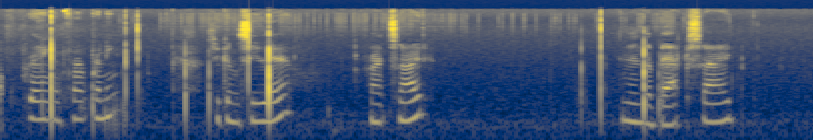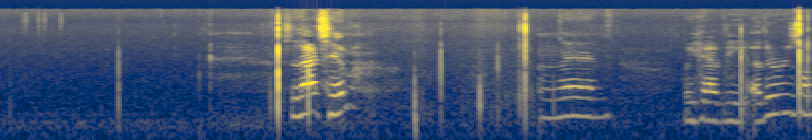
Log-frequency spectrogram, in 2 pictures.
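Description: A young child talks with animation close by.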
